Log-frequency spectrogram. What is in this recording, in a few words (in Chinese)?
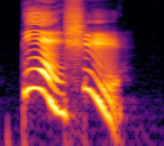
"电视", Chinese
